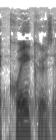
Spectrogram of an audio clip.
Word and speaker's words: Quakers: não é a pronúncia que normalmente as pessoas dão, né? Mas né, em inglês é Quakers.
